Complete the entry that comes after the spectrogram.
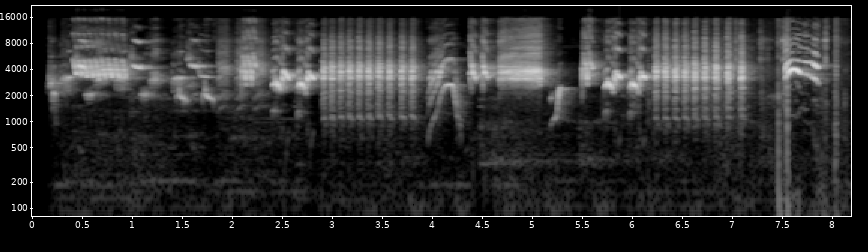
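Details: Asian pied starling song: a busy medley of high chattering trills, rapid repeated buzzy notes, whistled upslurs and harsh squawks, delivered in quick bursts with short gaps.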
